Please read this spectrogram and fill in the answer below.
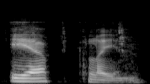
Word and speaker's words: airplane: And where is the stress on? The stress is on the ear, right? Airplane. Footnote.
